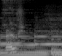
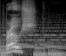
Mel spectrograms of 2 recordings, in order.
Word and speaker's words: brooch: How do you say How do you say brch? Br. Br. Broch. Brooch. Brooch. It's brooch. Brooch. Brooch. Brooch rhymes with roach.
